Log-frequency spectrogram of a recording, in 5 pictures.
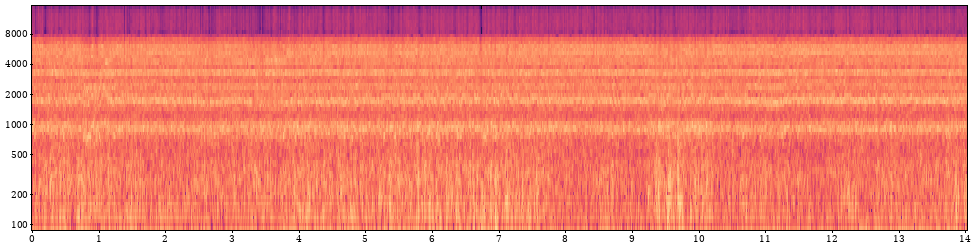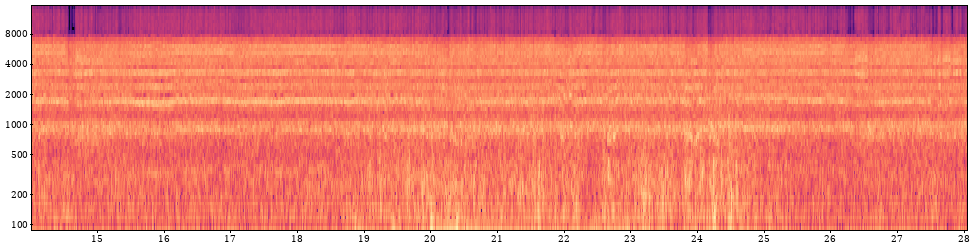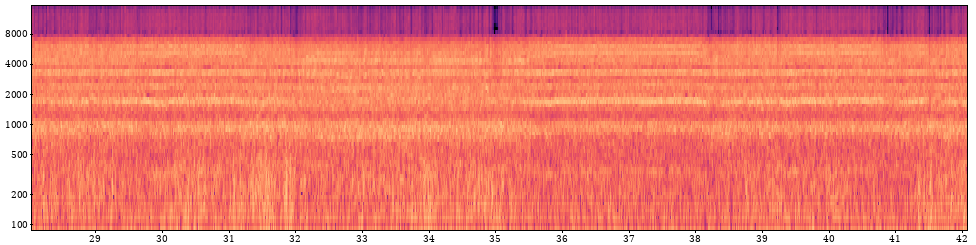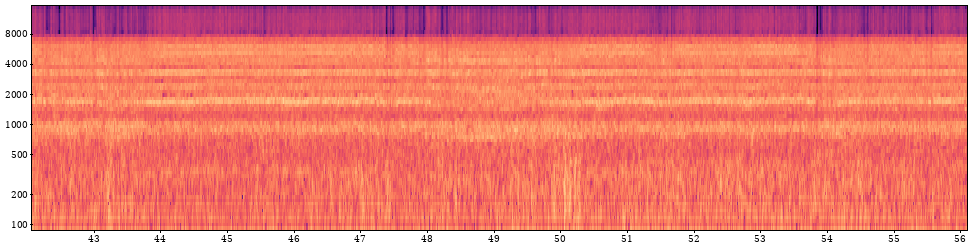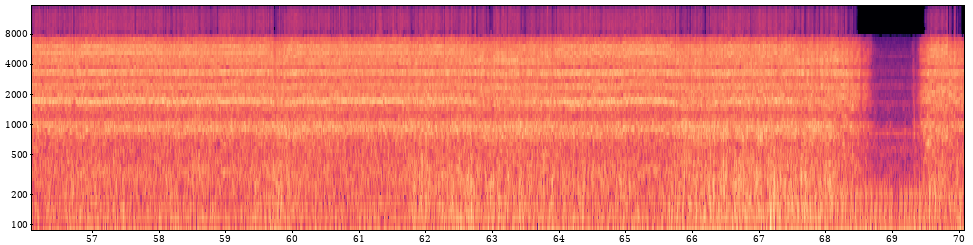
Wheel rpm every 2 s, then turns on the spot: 240, 230, 230, 230, 230, 230, 230, 230, 230, 230, 230, 230, 230, 220, 230, 230, 210, 220, 230, 230, 230, 220, 230, 230, 220, 220, 230, 230, 230, 230, 230, 220, 220, 220, 80.
none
